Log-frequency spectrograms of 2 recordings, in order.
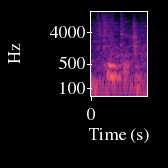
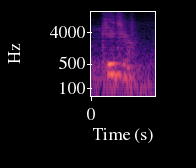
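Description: The two takes are said the same way.

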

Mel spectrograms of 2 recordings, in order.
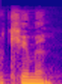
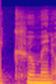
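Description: First: Cumin said as KYOO-min; cumin pronounced "KEW-min"; first syllable "kyoo". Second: Cumin said as COO-min; cumin pronounced "KOO-min"; first syllable "coo". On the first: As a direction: say cumin with a y glide after the k. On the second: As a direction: say cumin with an "oo", no y sound. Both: Shown as a demonstration. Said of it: "I don't know if you say".

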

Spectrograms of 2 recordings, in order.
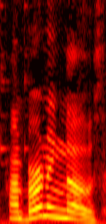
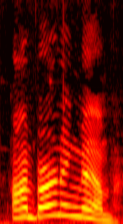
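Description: First: Said in the usual way. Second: "burning" higher and drawn out; slow, high, pleading stress on "burning"; insistent repeat. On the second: Real, not acted. Owner telling goats the limbs are firewood, "burning" stretched high in protest.

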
